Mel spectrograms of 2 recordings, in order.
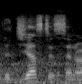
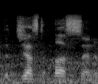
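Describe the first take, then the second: First: It is said as the single word justice. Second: It is said as two words, just us. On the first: The ordinary name of the building. "I didn't say the Justice Center" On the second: The place is made only for us. "I said the Just Us Center because this is actually made just for us"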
